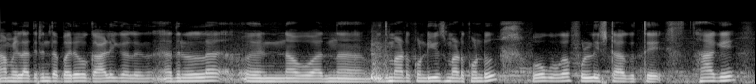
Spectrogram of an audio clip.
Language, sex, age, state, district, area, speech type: Kannada, male, 18-30, Karnataka, Chamarajanagar, urban, spontaneous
